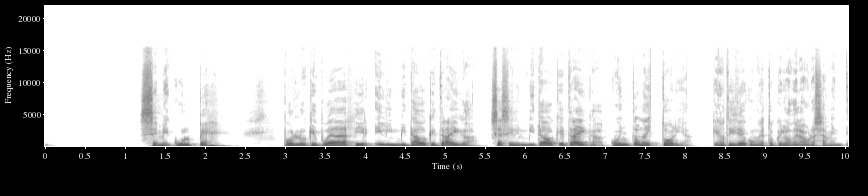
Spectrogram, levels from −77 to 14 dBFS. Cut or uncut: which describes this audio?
cut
